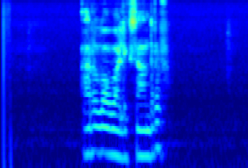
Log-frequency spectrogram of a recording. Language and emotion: Russian, neutral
